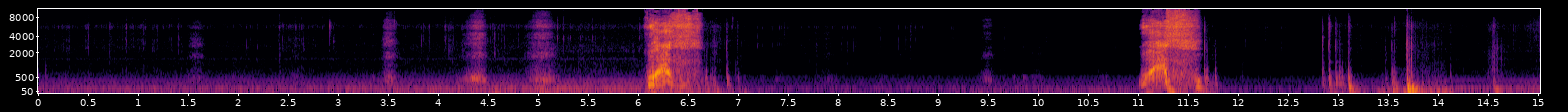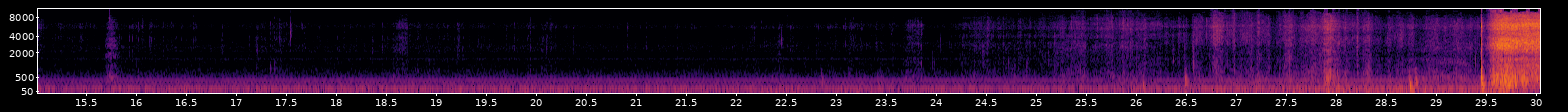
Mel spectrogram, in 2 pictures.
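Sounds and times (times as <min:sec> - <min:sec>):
man sneezing: 0:06.1 - 0:06.7, 0:11.0 - 0:11.7, 0:29.5 - 0:30.0.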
